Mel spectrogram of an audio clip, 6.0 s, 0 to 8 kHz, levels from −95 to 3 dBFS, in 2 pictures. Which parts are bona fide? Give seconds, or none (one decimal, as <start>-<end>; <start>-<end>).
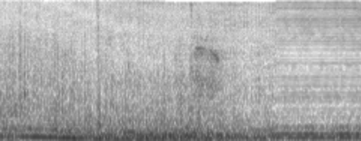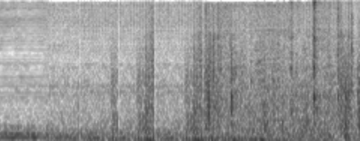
0.0-2.3; 3.4-6.0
